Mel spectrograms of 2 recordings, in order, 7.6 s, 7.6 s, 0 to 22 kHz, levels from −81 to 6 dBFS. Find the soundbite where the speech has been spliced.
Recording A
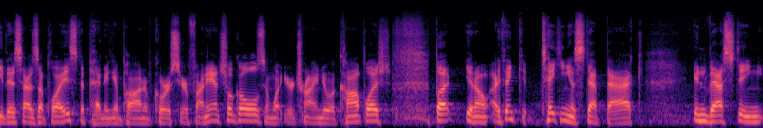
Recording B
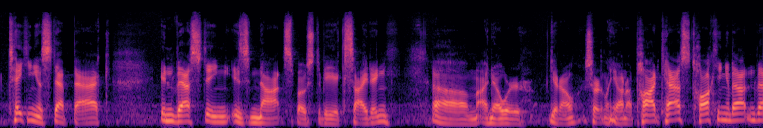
A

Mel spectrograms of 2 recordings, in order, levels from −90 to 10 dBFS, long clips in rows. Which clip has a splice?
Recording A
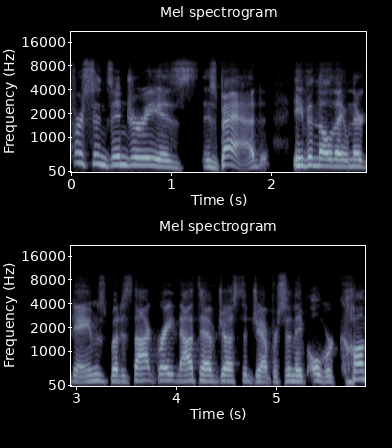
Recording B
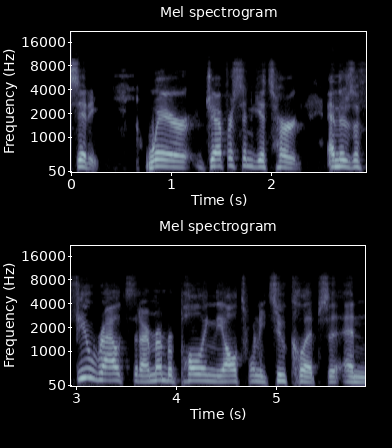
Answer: A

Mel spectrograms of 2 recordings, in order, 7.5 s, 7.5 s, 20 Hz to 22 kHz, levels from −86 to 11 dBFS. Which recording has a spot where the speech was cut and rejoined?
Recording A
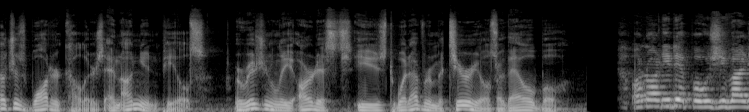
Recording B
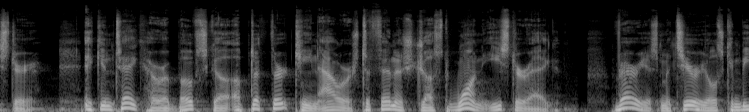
A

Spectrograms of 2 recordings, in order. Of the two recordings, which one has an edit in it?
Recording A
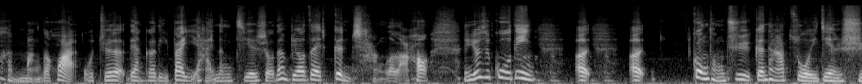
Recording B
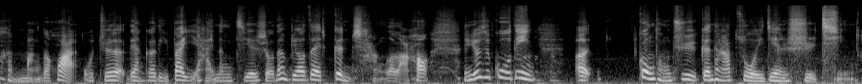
A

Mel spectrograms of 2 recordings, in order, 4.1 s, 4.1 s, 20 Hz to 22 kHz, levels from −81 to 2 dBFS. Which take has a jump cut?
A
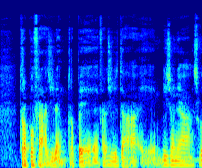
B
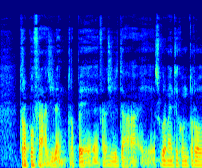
B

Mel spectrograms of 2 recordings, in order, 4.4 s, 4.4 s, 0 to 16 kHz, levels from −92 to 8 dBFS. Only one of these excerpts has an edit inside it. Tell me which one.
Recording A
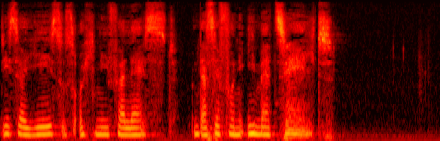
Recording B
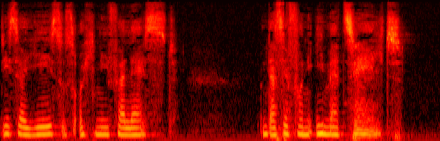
A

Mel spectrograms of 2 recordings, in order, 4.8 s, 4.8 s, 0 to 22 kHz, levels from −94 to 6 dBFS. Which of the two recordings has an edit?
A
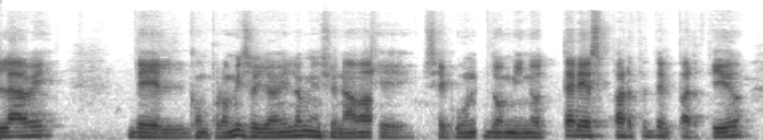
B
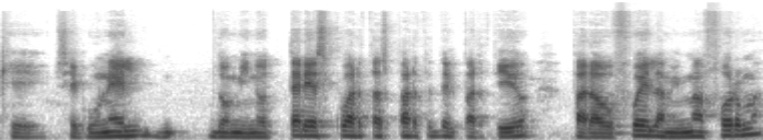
A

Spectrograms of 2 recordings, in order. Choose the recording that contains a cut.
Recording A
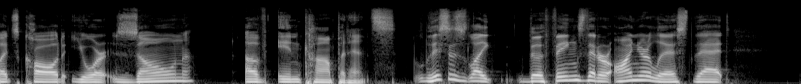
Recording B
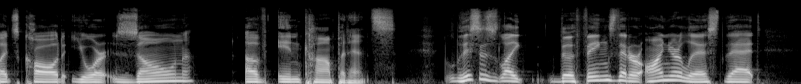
A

